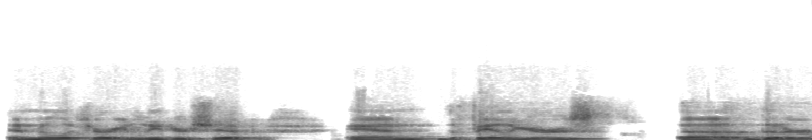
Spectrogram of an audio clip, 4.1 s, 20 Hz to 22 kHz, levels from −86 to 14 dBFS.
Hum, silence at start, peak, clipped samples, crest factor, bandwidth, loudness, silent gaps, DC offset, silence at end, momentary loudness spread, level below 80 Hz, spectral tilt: none; 0.05 s; -2 dBFS; under 0.1%; 14 dB; 7 kHz; -17 LUFS; 3.26-3.38 s; under 0.1%; 0 s; 8 LU; -54 dBFS; -7 dB/octave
